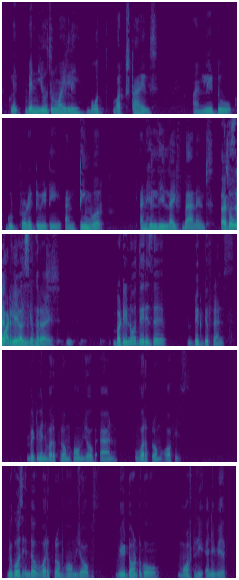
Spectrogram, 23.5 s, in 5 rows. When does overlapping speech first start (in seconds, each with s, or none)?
9.1 s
